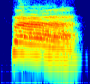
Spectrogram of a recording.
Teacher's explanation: फ, यानी ये कहाँ से आधा होता है, ऊपर के दांत, ऊपर के दांत, ऊपर के दांत का किनारा जो है ना, मेरे होंठों के गीले हिस्से को टच कर कर ये लेटर आएगा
